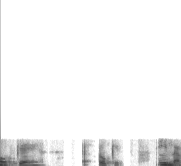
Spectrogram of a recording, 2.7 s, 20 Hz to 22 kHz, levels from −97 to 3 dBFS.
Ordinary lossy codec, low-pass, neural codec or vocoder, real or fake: none; 3.6 kHz; none; real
